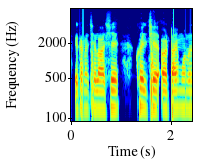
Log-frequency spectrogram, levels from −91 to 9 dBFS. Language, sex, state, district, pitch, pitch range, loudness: Bengali, male, West Bengal, Malda, 150 Hz, 150-155 Hz, -16 LUFS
